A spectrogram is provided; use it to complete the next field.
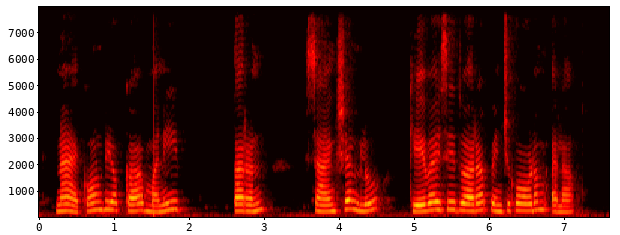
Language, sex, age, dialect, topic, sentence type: Telugu, female, 18-24, Utterandhra, banking, question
